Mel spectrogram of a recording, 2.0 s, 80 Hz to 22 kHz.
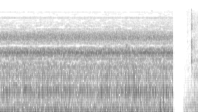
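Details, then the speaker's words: Radio receiver tuned to the GB3IR repeater output, and also the calling channel, near the Tesco Catterick Garrison entrance. A steady harsh buzz with fixed high whistles and a howl sits over the hiss, cutting out sharply. Suspected to come from the store; source unknown. "so apparently that interference noise is there as well now at the"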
